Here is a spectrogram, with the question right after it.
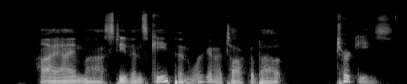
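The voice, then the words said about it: Imitates an NPR radio host voice. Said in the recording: “Is that your NPR voice?”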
